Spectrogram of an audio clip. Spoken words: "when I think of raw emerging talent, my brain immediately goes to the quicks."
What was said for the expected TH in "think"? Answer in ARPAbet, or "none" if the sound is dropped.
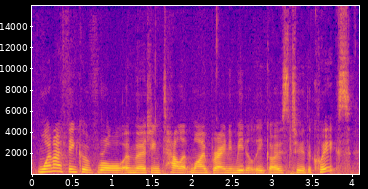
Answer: TH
